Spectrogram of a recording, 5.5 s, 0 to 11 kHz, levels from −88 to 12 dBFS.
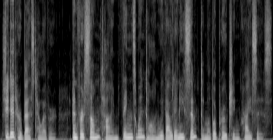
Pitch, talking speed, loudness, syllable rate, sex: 205 Hz, 195 wpm, -19 LUFS, 5.1 syllables/s, female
